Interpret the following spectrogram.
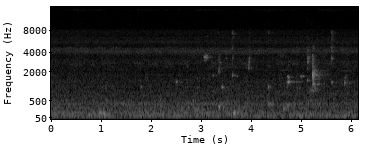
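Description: Near silence: faint room tone with a few faint, short high-pitched sounds in the second half.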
